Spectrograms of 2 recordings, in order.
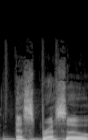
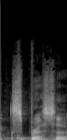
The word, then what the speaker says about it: espresso: Espresso or expresso? – Oh, yeah. – Mm-hmm. – Mm-hmm. – People say espresso.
